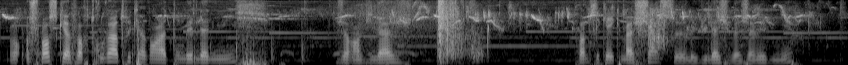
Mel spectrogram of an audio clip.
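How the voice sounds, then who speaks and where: Music plays in the background as the words come at a fairly quick pace. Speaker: gaming youtuber. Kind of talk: let's play commentary. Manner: animated.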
